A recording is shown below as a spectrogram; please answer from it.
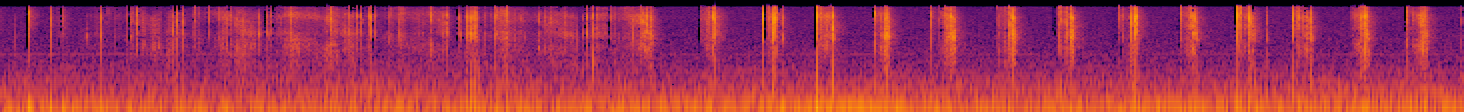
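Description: Long acrylic nails scratch across a small, solid, clear glass globe paperweight with etched continents, making quick, bright, dry scraping strokes at an uneven pace. The strokes start as a dense rasp and become sharper and more separated toward the end, with no ring after each one. A low, steady hum sits underneath.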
